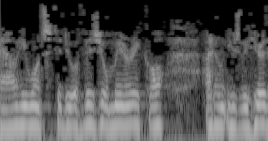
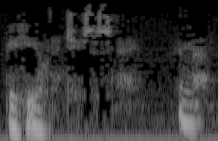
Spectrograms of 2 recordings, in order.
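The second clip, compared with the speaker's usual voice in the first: hushed prayer; 13 dB quieter than usual. Real, not acted. Preacher prays healing over Ron, hushed prayer. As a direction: end the prayer almost under your breath.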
